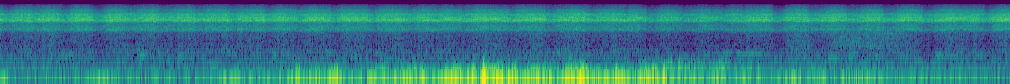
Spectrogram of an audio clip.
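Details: Cretan cicadas in a street in Ierapetra, Crete, Greece: a dense, continuous shrill buzz swelling and dipping in rapid pulses, roughly three per second, with a few low thumps of street noise in the middle.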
